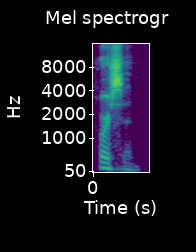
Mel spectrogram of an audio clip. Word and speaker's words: Torsen: Torsion or torsion? It's spelled Torsen. Torsen.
